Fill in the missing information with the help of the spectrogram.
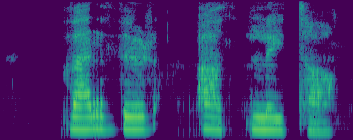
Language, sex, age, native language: Icelandic, female, 6, Icelandic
